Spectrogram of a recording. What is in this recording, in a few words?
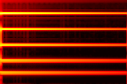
ORGAN WAVE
